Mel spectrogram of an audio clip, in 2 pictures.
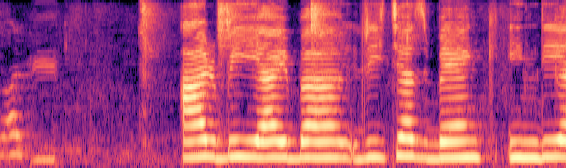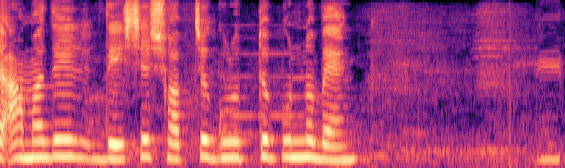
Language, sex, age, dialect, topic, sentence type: Bengali, female, 25-30, Standard Colloquial, banking, statement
